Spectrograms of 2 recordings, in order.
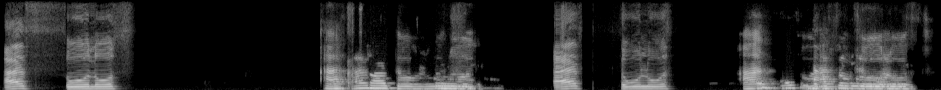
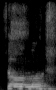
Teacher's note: pengucapan sa ini ujung lidah ke ujung gigi ya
